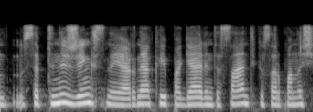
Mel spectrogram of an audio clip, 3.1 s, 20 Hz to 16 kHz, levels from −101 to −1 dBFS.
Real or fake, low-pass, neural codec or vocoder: real; 7.2 kHz; none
